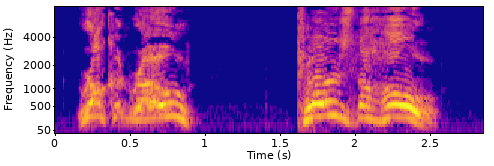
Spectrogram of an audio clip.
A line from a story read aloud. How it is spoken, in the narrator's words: bellowed Sapper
